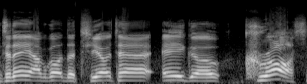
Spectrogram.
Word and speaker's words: Aygo X: i've got the toyota ego cross it's pronounced cross although they write it as an x now this is basically well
